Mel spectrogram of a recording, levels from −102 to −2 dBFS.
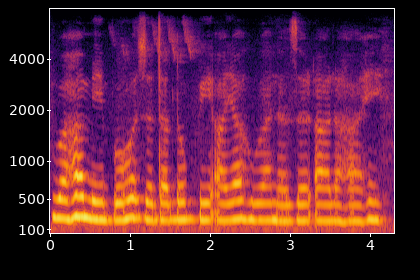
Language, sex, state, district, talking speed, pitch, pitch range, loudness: Hindi, female, Arunachal Pradesh, Lower Dibang Valley, 165 wpm, 225 Hz, 220-235 Hz, -18 LUFS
